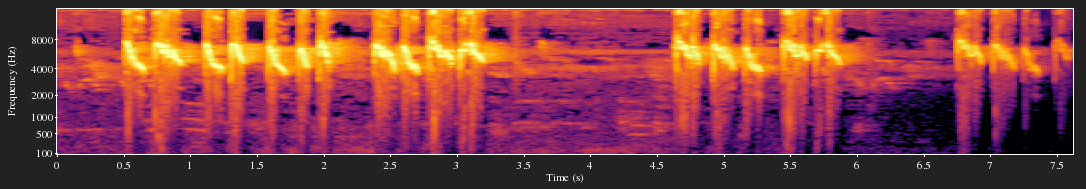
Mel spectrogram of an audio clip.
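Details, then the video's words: Oriental white-eye performing ngalas-style song with canary-like flourishes: quick runs of shrill, high chirps, a long opening burst, then shorter phrases, ending with a few softer notes. "PLECI NGALAS,TEMBAKAN KENARI SUPER RIBUT"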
